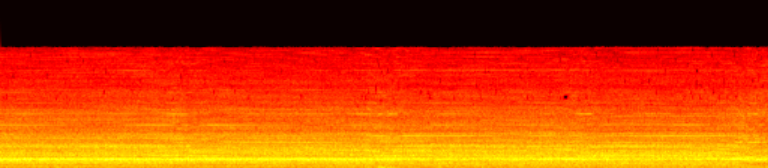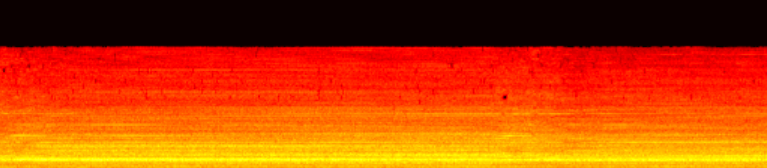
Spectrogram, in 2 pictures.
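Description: Handheld electric heat gun running steadily, its fan blowing hot air to push wet epoxy resin across a poured painting. A constant, even rush of air.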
